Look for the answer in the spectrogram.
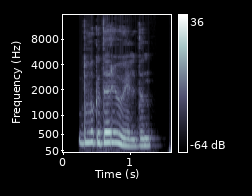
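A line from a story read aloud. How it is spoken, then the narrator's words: Timid babble, artist. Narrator (Russian): пролепетала художница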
